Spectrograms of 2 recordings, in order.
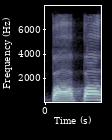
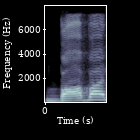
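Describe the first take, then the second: First: The word begins with a p-like sound. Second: The word begins with a voiced b sound. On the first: The speaker calls it right. "बल्कि पापा होगा" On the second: The speaker calls it wrong. "बाबा नहीं"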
